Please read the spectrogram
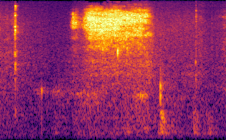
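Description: Near silence: room tone, with a faint, brief high hiss about a second in.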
